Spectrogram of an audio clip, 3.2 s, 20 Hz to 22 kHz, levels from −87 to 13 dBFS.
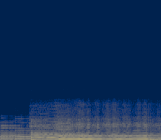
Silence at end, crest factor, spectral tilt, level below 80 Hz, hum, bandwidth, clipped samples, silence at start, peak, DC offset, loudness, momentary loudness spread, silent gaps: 0 s; 12 dB; -9 dB/octave; -46 dBFS; none; 6 kHz; under 0.1%; 0 s; -16 dBFS; under 0.1%; -28 LUFS; 8 LU; none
